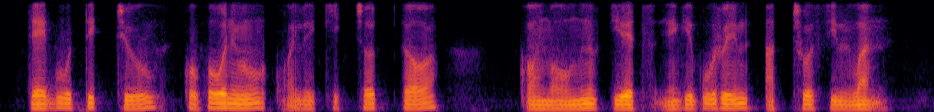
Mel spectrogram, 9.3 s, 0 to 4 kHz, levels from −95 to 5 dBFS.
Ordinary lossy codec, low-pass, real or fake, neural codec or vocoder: Opus, 32 kbps; 3.6 kHz; fake; codec, 16 kHz, 0.5 kbps, FunCodec, trained on LibriTTS, 25 frames a second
